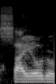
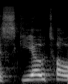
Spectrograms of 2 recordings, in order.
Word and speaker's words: Scioto: And I was telling everybody, yeah, I got a new apartment over by the Scioto River. And That's the Italian pronunciation.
